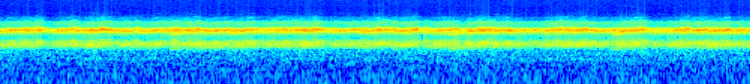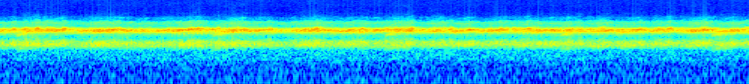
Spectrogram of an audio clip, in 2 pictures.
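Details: Large group of frogs calling in a wetland during spring, recorded live and unlooped: an even, continuous droning trill of croaks, very steady in volume, layered in a lower and higher tone.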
